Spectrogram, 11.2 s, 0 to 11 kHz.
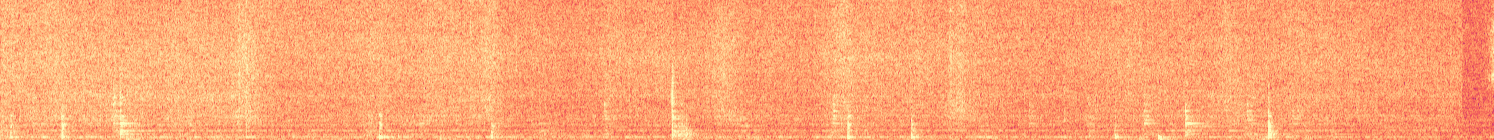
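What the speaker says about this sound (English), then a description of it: "Sweat the vegetables on low heat without browning them in order to melt them down for about 8 minutes." Vegetables and mushroom trimmings sweating in a pan over low heat for a fish stock, giving a steady soft sizzle under repeated scraping stirs spaced every second or so, close and moderately loud, with no voices.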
